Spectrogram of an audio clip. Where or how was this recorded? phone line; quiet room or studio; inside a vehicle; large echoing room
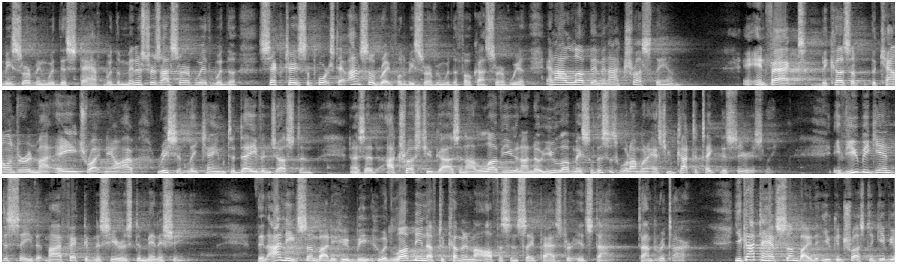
large echoing room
